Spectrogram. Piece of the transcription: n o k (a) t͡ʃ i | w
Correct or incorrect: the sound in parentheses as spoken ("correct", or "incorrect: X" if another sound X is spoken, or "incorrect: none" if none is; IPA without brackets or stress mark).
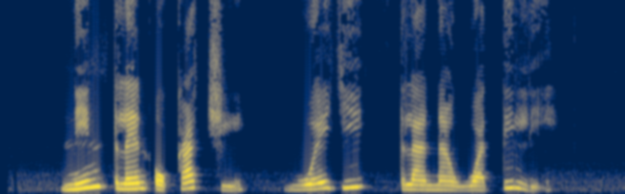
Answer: correct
